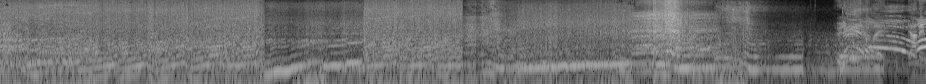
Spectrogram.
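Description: The Hoonicorn race car revs hard through rising and falling engine sweeps, its tires squealing in long shrieks, loud and sustained, while people react and shout excitedly over the noise.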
